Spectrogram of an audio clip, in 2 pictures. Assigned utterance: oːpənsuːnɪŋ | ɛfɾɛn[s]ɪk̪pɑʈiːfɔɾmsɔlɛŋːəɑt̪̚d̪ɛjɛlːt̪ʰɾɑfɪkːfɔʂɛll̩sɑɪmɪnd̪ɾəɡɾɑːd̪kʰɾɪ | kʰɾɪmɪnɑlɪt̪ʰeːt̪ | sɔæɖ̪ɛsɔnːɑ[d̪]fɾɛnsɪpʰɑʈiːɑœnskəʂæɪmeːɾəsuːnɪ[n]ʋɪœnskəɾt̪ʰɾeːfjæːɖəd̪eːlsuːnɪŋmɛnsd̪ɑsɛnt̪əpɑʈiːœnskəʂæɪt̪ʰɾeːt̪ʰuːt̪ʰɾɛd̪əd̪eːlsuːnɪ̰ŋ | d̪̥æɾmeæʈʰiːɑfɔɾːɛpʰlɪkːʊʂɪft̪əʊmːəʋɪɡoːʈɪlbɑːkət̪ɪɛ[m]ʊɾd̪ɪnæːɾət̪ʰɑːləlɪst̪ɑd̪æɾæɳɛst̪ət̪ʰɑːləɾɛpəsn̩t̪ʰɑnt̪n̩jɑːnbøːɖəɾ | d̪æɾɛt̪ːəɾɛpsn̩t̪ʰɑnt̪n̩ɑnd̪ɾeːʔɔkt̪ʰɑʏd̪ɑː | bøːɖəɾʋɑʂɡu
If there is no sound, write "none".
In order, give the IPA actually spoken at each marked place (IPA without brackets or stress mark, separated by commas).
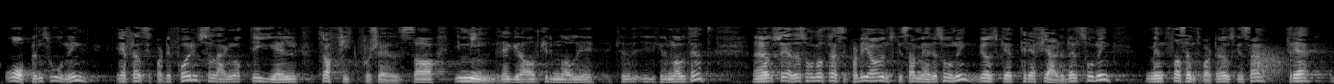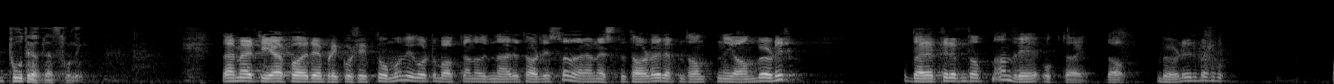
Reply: s, t̪, ŋ, n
